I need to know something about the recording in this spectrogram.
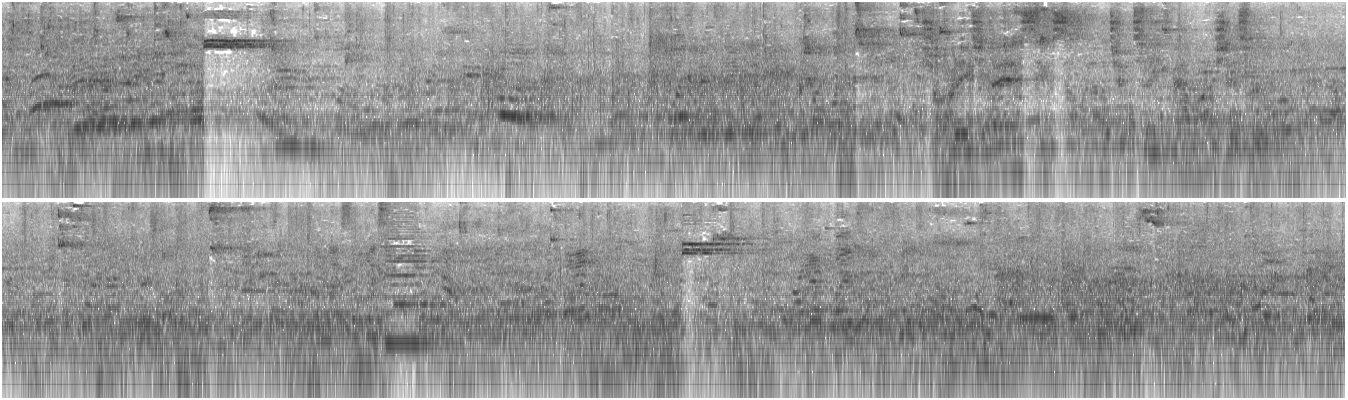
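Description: Young men shout and call out to each other across an echoing hall.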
